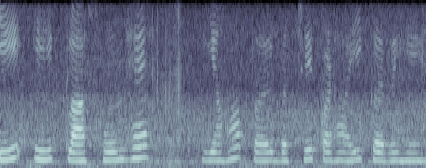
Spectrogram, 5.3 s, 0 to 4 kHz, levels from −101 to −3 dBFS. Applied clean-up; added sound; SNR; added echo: none; none; none; none.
